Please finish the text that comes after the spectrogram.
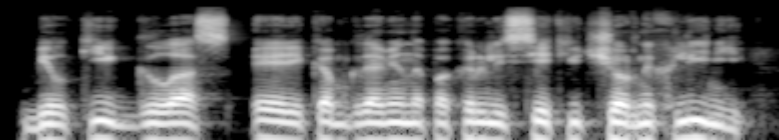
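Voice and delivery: usual speaking voice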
